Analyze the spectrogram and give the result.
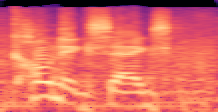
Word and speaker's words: Koenigsegg: We got the Koenigsegg, Swedish Koenigseggs. Koenigseggs. – It is pronounced Koenigsegg.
